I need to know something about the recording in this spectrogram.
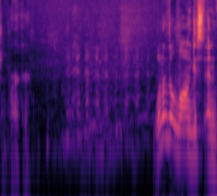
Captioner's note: laughter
